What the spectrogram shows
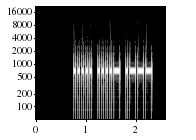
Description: Morse code, heard as a keyed tone, about 30 wpm, 700 Hz. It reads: 54J
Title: Three Challenging Letter-Number Combinations 30wpm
